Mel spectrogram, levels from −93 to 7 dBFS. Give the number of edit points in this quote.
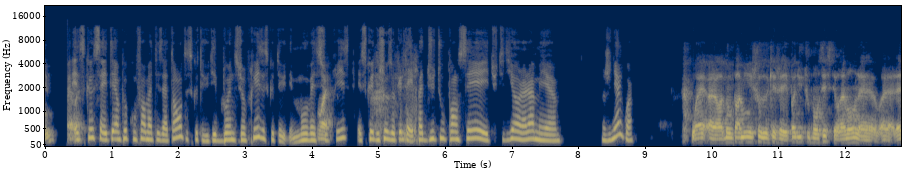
2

